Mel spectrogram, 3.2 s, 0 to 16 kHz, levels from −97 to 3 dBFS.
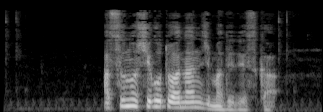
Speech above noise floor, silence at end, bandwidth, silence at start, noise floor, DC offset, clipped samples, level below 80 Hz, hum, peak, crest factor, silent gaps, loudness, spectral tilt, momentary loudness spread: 46 dB; 0.45 s; 11.5 kHz; 1.05 s; -69 dBFS; under 0.1%; under 0.1%; -48 dBFS; none; -8 dBFS; 18 dB; none; -23 LUFS; -6 dB/octave; 17 LU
